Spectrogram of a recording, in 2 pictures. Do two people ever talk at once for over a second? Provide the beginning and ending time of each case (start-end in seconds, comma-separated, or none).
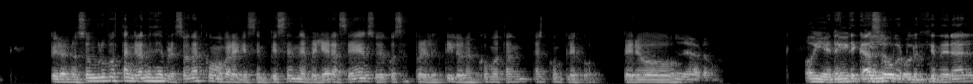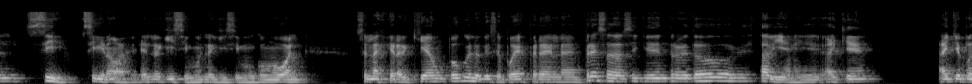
8.2-9.5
